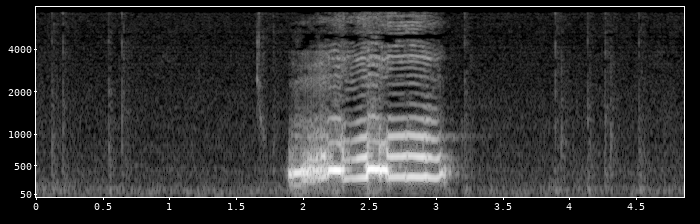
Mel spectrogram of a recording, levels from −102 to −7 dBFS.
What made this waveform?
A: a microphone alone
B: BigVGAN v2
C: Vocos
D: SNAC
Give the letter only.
C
